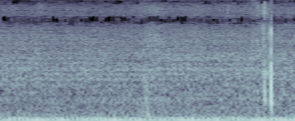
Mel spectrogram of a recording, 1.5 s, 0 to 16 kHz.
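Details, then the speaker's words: 1988 Ford Ranger XLT with a claimed 54,000 original miles, just started cold with no warning lights: a steady, even low rumble at about 1,000 rpm fast idle with no knocks or misses, expected to calm as it warms. The catalytic converter rattles faintly. "okay so let's start it up all right no warning lights idling at a thousand rpms"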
